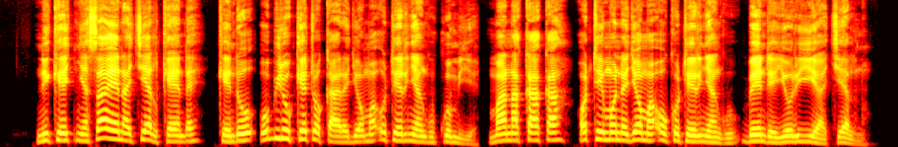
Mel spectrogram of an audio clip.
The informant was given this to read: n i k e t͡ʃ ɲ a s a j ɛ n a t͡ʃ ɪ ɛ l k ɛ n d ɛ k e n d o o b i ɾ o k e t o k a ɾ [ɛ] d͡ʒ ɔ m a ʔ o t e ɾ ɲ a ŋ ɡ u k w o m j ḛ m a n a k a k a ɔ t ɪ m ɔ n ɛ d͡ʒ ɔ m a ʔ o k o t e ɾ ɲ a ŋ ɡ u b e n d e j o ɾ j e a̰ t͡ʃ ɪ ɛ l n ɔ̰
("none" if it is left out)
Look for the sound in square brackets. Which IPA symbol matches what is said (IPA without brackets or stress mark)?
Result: ɛ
